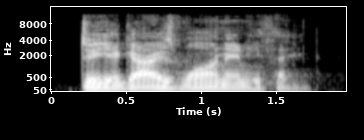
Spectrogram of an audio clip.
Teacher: Do you becomes a quick do-ya sound.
